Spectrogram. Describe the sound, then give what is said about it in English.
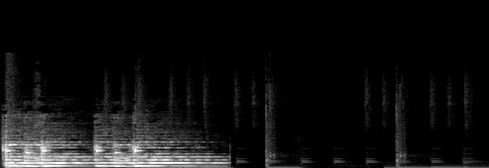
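A phone notification alert plays a bright, melodic electronic chime for about two seconds, loud, followed by a few soft clicks and low thumps with no one talking. “Should have turned off my notifications. I don't know if y'all heard that, but anyway.”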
